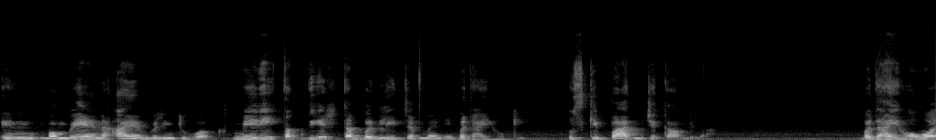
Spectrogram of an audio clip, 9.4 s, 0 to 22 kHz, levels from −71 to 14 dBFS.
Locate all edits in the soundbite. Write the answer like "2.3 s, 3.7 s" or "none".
2.2 s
